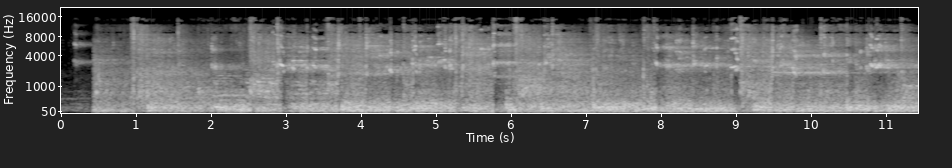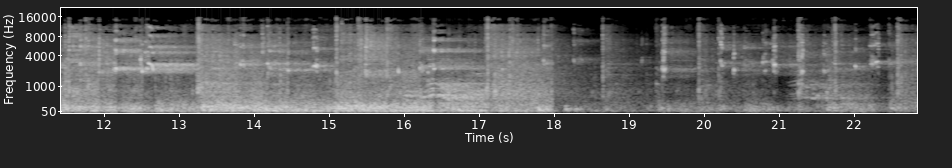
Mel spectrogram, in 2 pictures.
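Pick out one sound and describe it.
A shuttlecock is struck back and forth with rackets in a large echoing hall.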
